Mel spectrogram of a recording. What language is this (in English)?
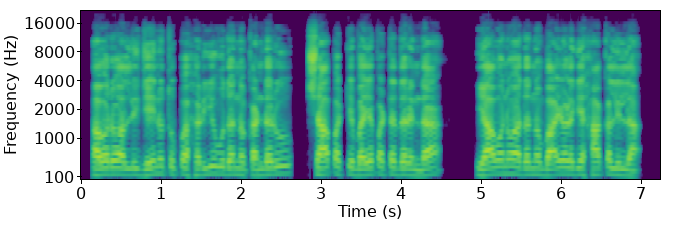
Kannada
